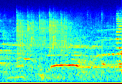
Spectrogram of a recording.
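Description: Ice-arena crowd noise: clapping and a mix of voices from the stands, with one voice held for a moment near the middle.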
